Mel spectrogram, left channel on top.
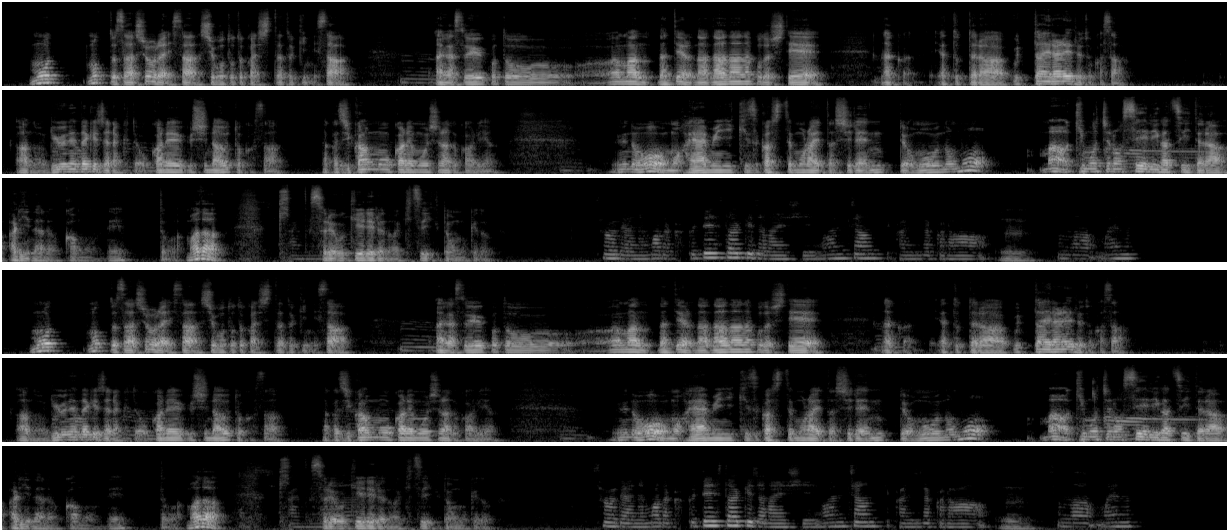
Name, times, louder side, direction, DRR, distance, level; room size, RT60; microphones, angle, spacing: voice 1, 0.8-3.4 4.3-8.9 9.3-10.0 10.3-11.2 12.4-15.0 15.5-17.9 18.3-22.1 22.6-25.7 26.1-29.4 34.5-34.8, left 1 dB, 35° left, 0.5 m, -28 dB
voice 2, 4.0-4.5 8.7-9.2 12.7-13.1 13.4-13.9 15.6-16.7 17.8-18.2 23.3-24.7 27.3-28.2 30.5-34.4 35.1-35.8, right 2 dB, 50° right, 0.7 m, -42 dB
2.3 x 2.1 x 3.2 m
head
